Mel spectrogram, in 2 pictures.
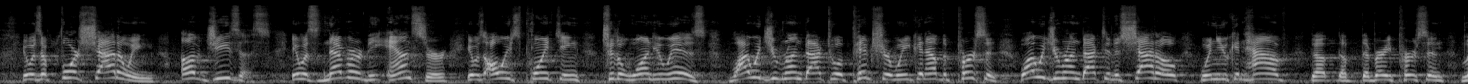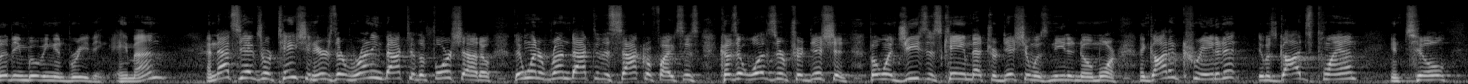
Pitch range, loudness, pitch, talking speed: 205-275 Hz, -24 LUFS, 240 Hz, 205 wpm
